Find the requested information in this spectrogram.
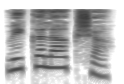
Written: ವಿಕಲಾಕ್ಷ

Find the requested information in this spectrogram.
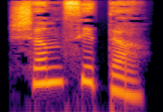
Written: ಶಂಸಿತ

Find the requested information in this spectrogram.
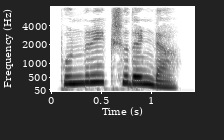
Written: ಪುಂಡ್ರೇಕ್ಷುದಂಡ

